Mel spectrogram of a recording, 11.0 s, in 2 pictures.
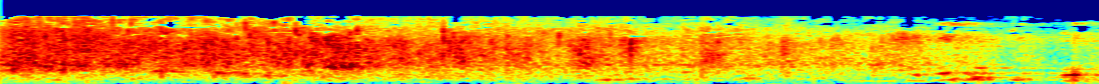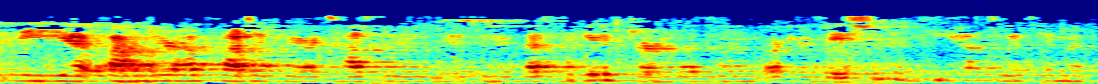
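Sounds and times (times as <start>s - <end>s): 
audience applause: 0.0s - 4.8s
speech: 5.8s - 10.9s.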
